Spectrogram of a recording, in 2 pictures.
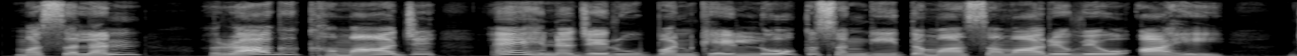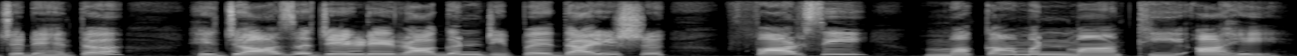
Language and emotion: Sindhi, neutral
